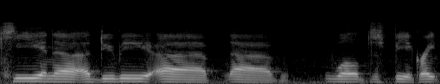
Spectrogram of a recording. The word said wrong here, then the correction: Chidobe Awuzie: I know I mispronounced that. Leave me alone. – Chidobe Awuzie, I believe, is his name.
